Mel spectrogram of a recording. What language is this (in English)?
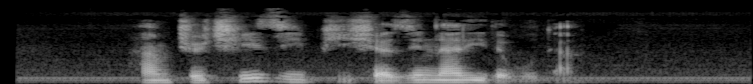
Persian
